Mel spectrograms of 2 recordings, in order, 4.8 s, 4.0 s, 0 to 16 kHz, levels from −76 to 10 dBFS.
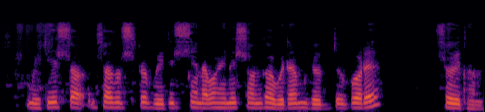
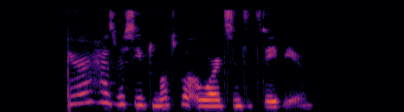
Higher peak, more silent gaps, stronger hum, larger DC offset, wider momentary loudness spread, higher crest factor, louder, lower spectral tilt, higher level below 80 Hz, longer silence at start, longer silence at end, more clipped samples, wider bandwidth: about the same, -12 dBFS vs -12 dBFS; neither; neither; neither; second, 5 LU vs 15 LU; about the same, 16 dB vs 18 dB; about the same, -28 LUFS vs -29 LUFS; first, -5 dB/octave vs -3.5 dB/octave; about the same, -70 dBFS vs -74 dBFS; second, 0.2 s vs 0.65 s; second, 0 s vs 0.95 s; neither; second, 7.8 kHz vs 11.5 kHz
